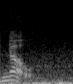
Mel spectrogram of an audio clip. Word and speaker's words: know: you say I know it sounds like no N oh not k n 0 w so when you tie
